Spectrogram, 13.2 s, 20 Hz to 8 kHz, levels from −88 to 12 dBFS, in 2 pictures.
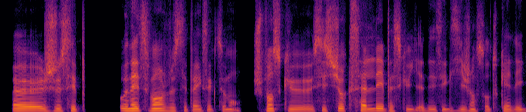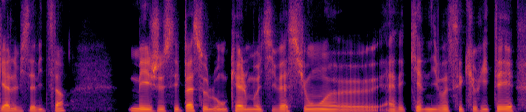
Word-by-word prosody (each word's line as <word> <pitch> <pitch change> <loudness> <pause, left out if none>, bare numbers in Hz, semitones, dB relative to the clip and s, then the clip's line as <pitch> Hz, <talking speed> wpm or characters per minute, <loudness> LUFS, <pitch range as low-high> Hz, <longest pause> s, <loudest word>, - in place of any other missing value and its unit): Heu, 140 0 +5
je 135 +1 +3
sais 130 +1 0
p - - -11 0.4
honnêtement, 145 -1 +4
je 125 -3 -6
sais 120 - -5
pas 120 - -3
exactement. 120 +3 -8
Je - - -4
pense 140 -1 +2
que, 125 - -3
c'est 130 - -2
sûr 150 +4 +3
que 165 - -7
ça 130 - +3
l'est 145 +3 +2
parce 120 -1 -4
qu'il 120 -2 -8
y - - -6
a - - -4
des 120 -1 -7
exigences, 120 -1 -6
en - - -6
tout - - -11
cas, 120 - -3
légales 130 +2 +1
vis-à-vis 120 -1 -3
de 125 - -20
ça, 135 +3 0 0.8
mais 130 -3 +3
je 120 +1 +4
sais 120 +1 -1
pas 135 +3 +6
selon 120 - -1
quelle 120 - +5
motivation, 125 +1 0
heu, - - -3
et - - -15
avec 120 -1 -4
quel 130 -2 +1
niveau 120 0 -2
de - - +1
sécurité. 125 +2 0
125 Hz, 200 wpm, -25 LUFS, 120-135 Hz, 0.8 s, pas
